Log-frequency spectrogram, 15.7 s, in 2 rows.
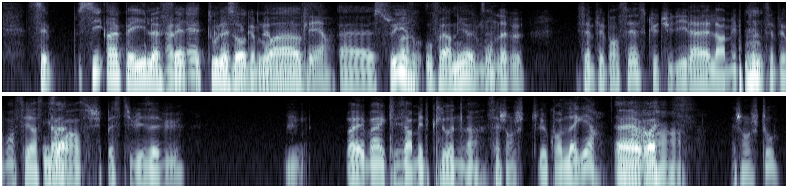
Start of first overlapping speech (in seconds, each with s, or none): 1.6 s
